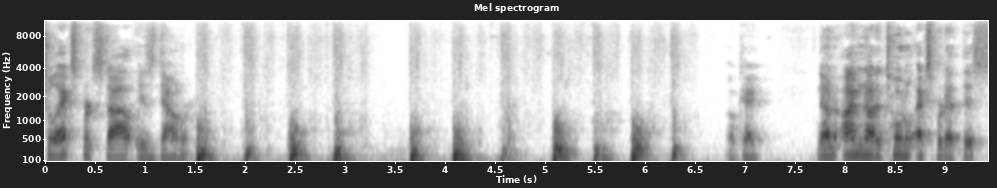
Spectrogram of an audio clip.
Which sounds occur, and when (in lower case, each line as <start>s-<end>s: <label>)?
0.0s-1.8s: male speech
0.0s-9.4s: background noise
1.9s-2.2s: music
2.4s-3.2s: music
3.5s-4.8s: music
5.1s-6.5s: music
6.8s-7.1s: male speech
7.6s-9.4s: male speech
